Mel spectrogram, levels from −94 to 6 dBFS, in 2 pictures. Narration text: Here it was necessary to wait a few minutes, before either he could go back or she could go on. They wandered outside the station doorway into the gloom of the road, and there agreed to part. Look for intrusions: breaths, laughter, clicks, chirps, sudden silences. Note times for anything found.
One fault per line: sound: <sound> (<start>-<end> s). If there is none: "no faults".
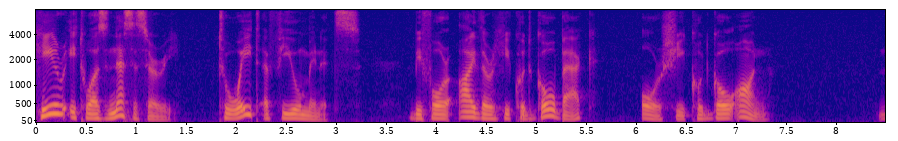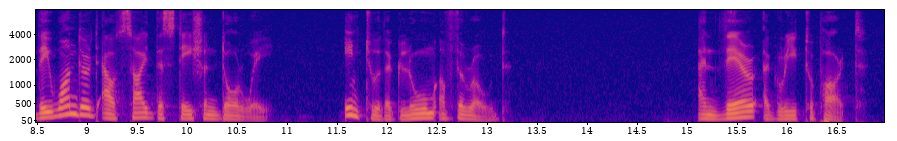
no faults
